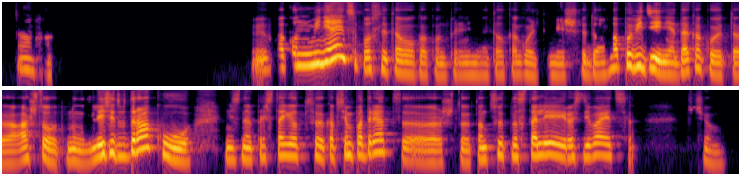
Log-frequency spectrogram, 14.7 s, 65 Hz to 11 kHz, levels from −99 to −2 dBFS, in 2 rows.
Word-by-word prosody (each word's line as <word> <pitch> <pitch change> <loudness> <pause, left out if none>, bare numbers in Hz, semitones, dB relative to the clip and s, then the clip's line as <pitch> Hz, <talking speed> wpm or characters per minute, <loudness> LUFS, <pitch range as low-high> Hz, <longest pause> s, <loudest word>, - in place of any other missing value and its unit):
Ага. 180 -3 -11 2.0
Э, 180 - -6
как 205 +2 -7
он 230 0 +2
меняется 340 +8 +6
после 180 -1 -4
того, 150 -4 -4
как 135 -1 -10
он 130 -1 -9
принимает 135 0 -13
алкоголь, 135 0 -9
ты 130 - -22
имеешь 130 -1 -7
в - - -31
виду? 140 -1 -6
А, 205 - +2
поведение, 200 -10 +4
да, 155 +4 0
какое-то? 135 -8 -4
А 170 - +1
что 170 -2 -1
вот, 135 - -8
ну, 150 -2 -2
лезет 200 - +4
в 200 - -4
драку, 215 - +4 0.3
не 165 - -3
знаю, 165 0 -3
пристает, 195 +3 -2
э, 185 - 0
ко 185 - -3
всем 210 +4 -3
подряд, 245 +5 0
э, 140 -3 -3
что, 140 0 -8
танцует 170 +7 -4
на 190 - 0
столе 205 +1 +3
и - - +1
раздевается? 200 +3 -3 0.5
В - - -23
чём 130 -6 -14
180 Hz, 170 wpm, -23 LUFS, 140-205 Hz, 2.0 s, меняется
